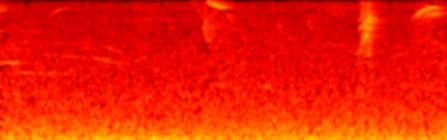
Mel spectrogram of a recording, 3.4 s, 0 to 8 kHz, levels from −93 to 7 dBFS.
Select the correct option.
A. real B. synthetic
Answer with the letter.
A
